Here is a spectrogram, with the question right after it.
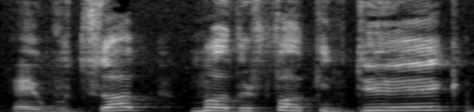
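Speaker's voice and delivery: high, drawn-out playful holler; brash mock greeting. Kindergartner greeting a classmate, brash mock holler. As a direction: call it out high and cocky, stretching the insult. Acts himself cussing in kindergarten.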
